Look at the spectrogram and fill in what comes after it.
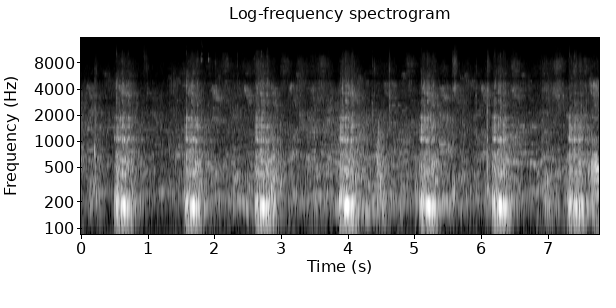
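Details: Lions at a wildlife sanctuary give a steady run of low, booming grunts, each short and heavy, about one every second. Faint Spanish speech is heard at the end.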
